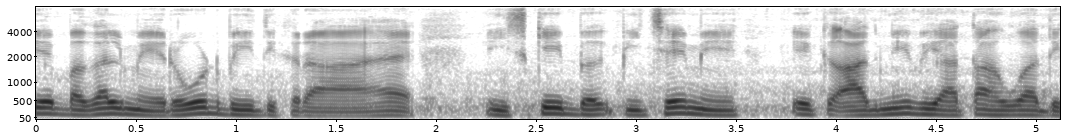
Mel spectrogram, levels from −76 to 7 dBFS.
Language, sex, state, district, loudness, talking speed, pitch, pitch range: Hindi, male, Bihar, West Champaran, -16 LUFS, 210 wpm, 125 Hz, 120-140 Hz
